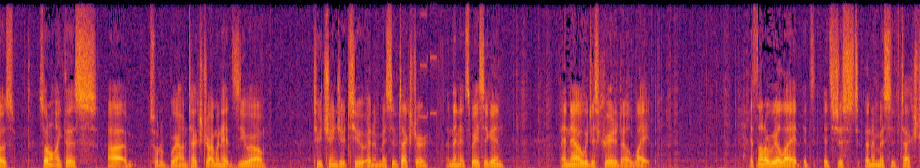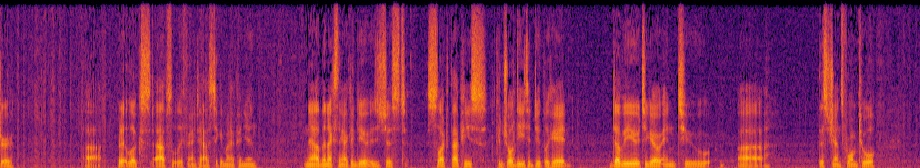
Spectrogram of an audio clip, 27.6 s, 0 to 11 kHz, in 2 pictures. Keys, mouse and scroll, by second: 6.1 space, 7.1-7.7 scroll down 1, 7.7 right click, 12.1-12.4 scroll up 1, 12.4 right click, 15.2-15.5 scroll down 1, 15.5 right click, 17.2-17.6 scroll down 1, 17.6 scroll up 1, 17.7 right click, 19.0 click, 21.2 ctrl+click, 21.4 ctrl+d, 22.3 w, 27.5 click.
